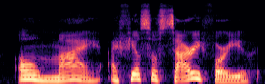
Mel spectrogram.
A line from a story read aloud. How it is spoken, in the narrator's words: Isabel exclaims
